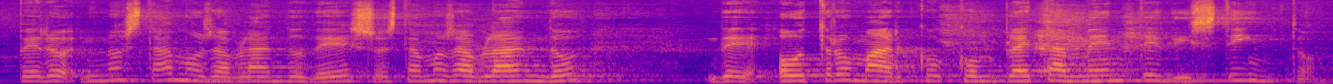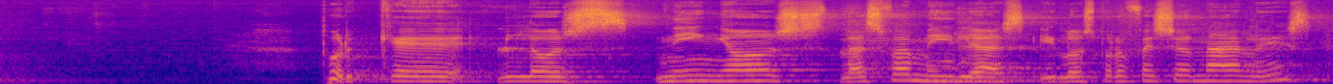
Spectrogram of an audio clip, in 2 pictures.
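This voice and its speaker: Woman, Brazilian Portuguese accent, unhurried, earnest, echoing hall. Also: medium pitch, fairly bright tone. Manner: earnest and emphatic, repeats words for stress. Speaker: education speaker and consultant. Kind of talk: conference talk. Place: large conference hall. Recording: long hall reverb.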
